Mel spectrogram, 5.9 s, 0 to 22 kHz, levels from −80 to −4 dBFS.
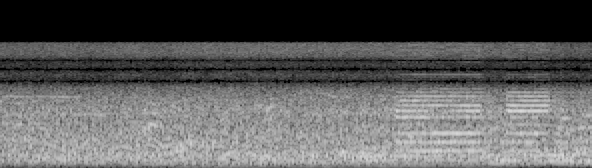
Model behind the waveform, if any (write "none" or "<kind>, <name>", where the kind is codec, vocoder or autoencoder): none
